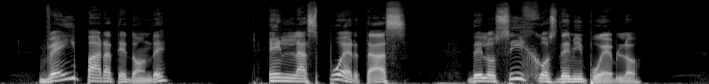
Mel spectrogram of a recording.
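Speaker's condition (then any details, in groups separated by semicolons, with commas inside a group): No condition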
